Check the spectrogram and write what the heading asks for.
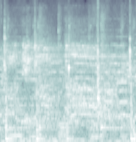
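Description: Bon odori dance music with a drum beat about twice a second, and the voices of the dancing crowd joining in with shouts.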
